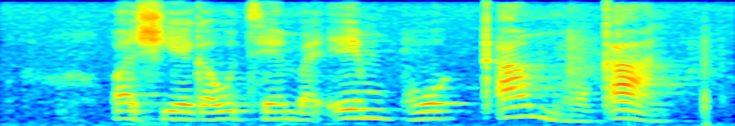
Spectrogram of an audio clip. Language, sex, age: Xhosa, female, 20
